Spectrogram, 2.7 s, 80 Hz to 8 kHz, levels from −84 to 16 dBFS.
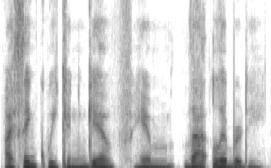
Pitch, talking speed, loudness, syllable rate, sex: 165 Hz, 175 wpm, -16 LUFS, 4.0 syllables/s, male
